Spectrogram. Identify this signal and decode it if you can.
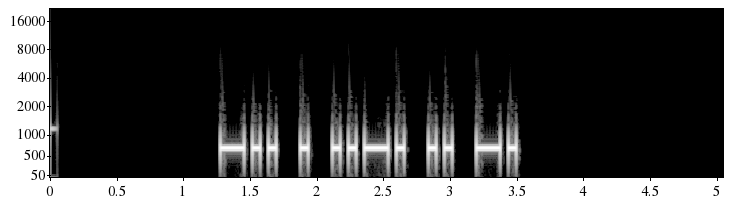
Morse code, heard as a keyed tone, about 20 wpm, 700 Hz. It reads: DEFIN
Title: Build A Word - 5 Letters At A Time - 10-Letter Words - 20wpm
